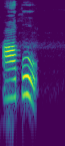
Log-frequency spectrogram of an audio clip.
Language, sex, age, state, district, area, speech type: Telugu, female, 45-60, Telangana, Hyderabad, urban, read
